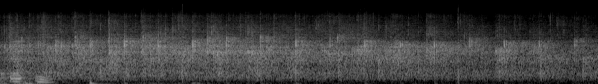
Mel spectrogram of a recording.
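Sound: audience applause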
